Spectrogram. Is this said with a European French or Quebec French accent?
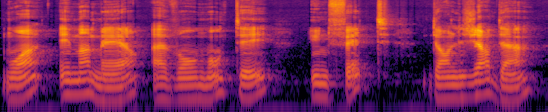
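European French. It is said with a European French accent. "On dirait en France"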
